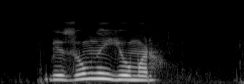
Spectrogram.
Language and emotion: Russian, neutral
